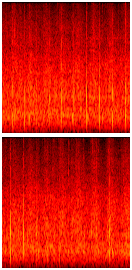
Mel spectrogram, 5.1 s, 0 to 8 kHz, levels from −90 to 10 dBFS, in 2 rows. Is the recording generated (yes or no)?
no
